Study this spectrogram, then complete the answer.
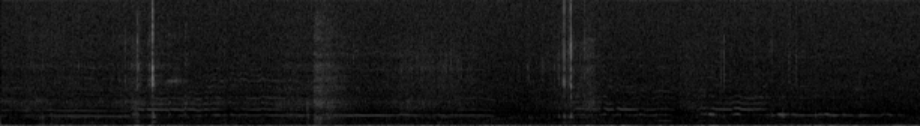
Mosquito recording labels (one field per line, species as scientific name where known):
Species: Aedes aegypti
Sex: female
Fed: unfed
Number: one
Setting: cup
